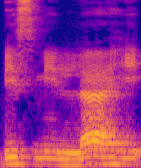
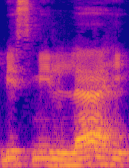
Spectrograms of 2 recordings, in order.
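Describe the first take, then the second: Both takes have the same delivery.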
